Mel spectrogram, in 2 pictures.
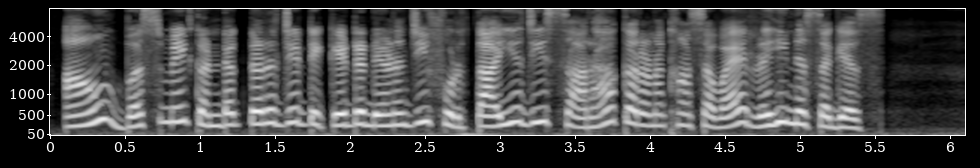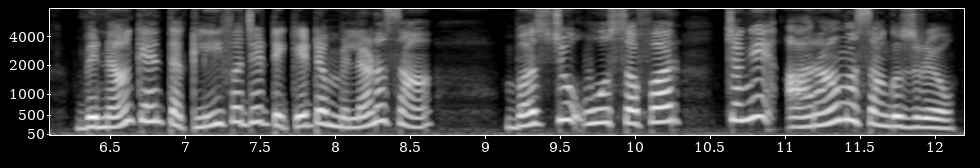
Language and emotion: Sindhi, happy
